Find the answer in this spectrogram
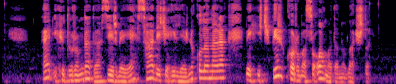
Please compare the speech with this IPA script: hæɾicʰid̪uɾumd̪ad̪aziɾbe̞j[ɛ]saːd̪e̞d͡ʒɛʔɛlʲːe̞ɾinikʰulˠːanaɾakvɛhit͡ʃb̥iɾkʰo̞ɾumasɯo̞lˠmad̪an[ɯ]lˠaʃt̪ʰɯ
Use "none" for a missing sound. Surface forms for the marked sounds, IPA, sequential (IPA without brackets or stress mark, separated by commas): ɛ, u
